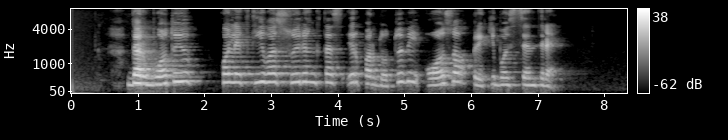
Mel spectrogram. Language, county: Lithuanian, Šiauliai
